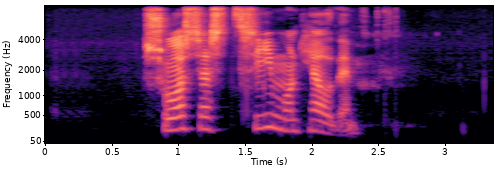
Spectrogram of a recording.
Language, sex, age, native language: Icelandic, male, 9, Icelandic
